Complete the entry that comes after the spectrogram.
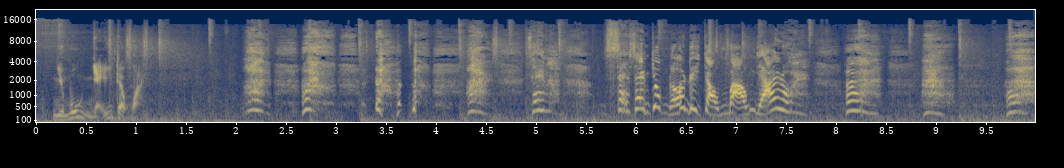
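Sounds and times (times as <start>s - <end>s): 
speech: 0.2s - 1.3s, 5.8s - 9.0s, 9.7s - 9.9s
old woman panting heavily with her back against a door: 2.1s - 5.7s, 7.5s - 9.9s.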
